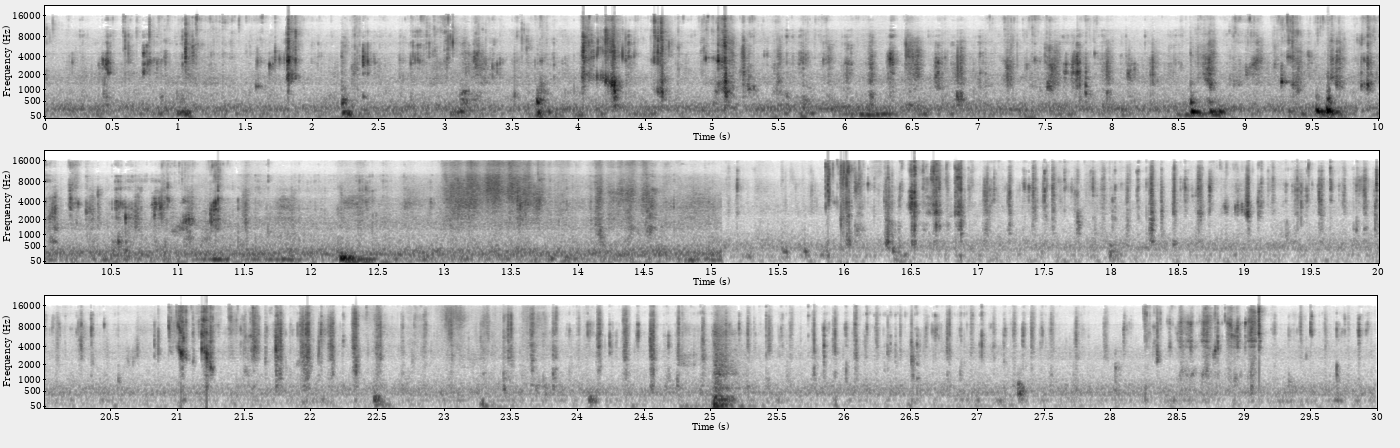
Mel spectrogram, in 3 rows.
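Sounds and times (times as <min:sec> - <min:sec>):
crunchy chewing: 0:00.0 - 0:30.0
wet mouth clicks: 0:23.5 - 0:30.0.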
